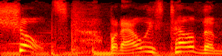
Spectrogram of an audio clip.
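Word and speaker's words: Schulz: last name correctly alfons people always want to throw a te in there because it's pronounced Schultz but I always tell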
